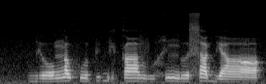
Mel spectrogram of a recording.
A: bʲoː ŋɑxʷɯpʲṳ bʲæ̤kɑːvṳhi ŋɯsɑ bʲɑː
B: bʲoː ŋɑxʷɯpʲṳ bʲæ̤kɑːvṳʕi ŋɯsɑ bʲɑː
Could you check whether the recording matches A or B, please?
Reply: A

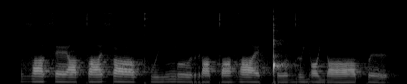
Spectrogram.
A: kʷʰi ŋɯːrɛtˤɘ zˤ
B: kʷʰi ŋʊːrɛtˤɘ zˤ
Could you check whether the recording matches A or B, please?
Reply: B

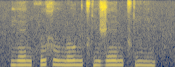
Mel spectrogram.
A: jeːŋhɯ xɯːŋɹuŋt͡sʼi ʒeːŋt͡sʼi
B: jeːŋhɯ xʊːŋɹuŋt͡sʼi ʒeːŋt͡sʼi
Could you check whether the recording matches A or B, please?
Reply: A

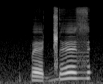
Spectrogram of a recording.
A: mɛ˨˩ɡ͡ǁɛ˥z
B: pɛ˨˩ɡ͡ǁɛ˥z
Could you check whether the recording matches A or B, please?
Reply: B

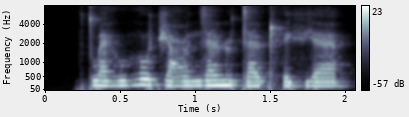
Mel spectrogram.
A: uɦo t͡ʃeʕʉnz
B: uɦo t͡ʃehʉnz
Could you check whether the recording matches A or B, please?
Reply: A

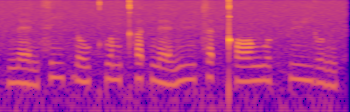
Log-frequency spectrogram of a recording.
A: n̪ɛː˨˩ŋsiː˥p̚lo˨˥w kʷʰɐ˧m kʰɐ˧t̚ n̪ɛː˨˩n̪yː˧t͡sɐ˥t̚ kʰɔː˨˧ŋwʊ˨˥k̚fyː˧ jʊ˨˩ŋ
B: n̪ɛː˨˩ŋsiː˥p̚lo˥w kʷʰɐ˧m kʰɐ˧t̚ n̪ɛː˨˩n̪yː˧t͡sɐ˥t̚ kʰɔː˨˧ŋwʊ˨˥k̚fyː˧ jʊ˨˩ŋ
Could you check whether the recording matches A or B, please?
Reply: A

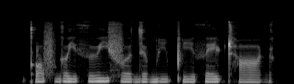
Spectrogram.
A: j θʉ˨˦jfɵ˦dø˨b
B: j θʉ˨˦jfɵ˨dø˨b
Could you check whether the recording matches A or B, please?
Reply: B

